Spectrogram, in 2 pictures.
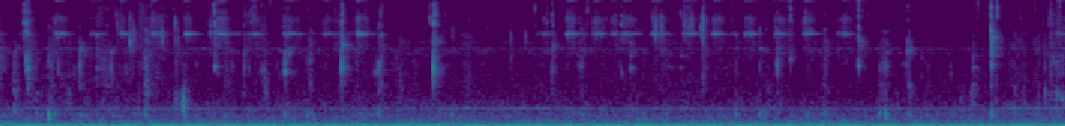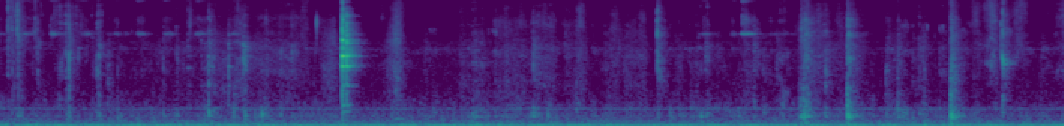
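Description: A person chewing and biting food close to the microphone: wet mouth clicks and crunching in small irregular bursts, over a steady low hum. One much louder sharp click comes about two-thirds of the way through.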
